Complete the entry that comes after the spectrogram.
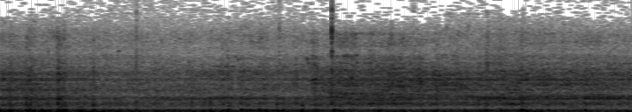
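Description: Steam-hauled passenger train running away into the distance: a steady rumble of the train.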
